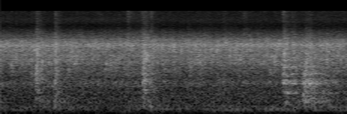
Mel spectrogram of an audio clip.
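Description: Homemade pork sausage, put in frozen, frying in hot fat in a small pan: a steady sizzle with a few sharp clicks and pops.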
